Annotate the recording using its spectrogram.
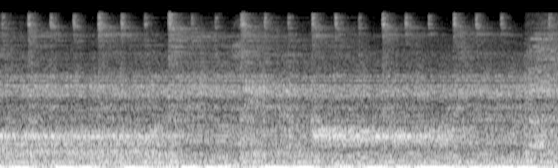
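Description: Live metal band playing loudly: distorted electric guitars and bass over drums, with rapid, evenly spaced cymbal strokes.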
